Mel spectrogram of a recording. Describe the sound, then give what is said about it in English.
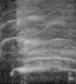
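A crowd of onlookers in the streets screams in panic as fear gas reaches them: several high, sustained shrieks overlap and swell suddenly after a brief pause, staying loud for over a second with no clear speech. “But then, the fear toxin reaches the crowd as well.”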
